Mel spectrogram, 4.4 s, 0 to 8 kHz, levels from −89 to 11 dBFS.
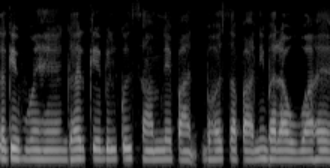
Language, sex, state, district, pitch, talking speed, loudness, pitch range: Hindi, female, Uttar Pradesh, Etah, 165 Hz, 190 wpm, -36 LUFS, 165-170 Hz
